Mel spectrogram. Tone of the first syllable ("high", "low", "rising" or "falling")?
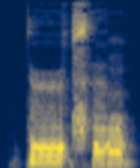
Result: high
